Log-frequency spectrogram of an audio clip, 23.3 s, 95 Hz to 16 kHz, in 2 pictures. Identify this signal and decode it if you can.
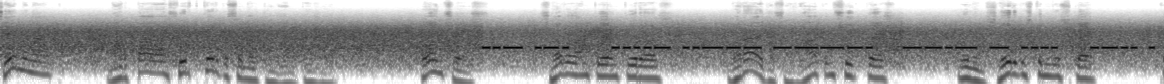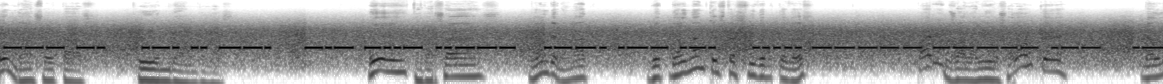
Morse code, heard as a keyed tone, hand-sent with a straight key, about 24 wpm, 880 Hz, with radio static and speech in Russian. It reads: UR 429 QTH LEON RIG KX2 PWR 500W …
